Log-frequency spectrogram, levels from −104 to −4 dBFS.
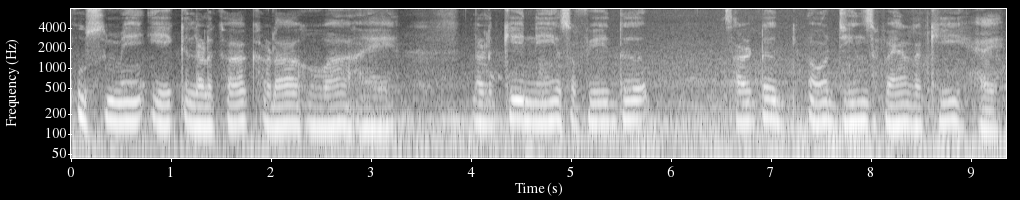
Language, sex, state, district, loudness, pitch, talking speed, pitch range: Hindi, male, Uttar Pradesh, Budaun, -15 LUFS, 145 Hz, 95 wpm, 135-150 Hz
